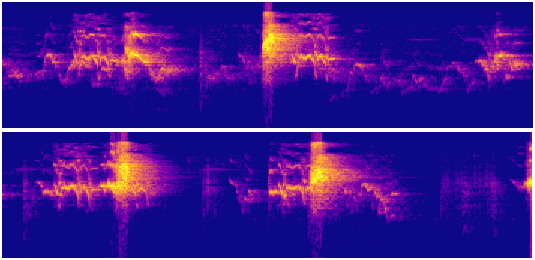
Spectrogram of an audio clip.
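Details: Female and male budgerigars chatter in a busy warble of rapid chirps, with sharp louder squawks breaking through.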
